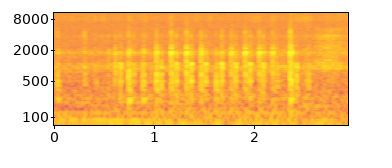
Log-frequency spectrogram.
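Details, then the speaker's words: Cabin rattle while driving: quick, uneven buzzing taps over low road rumble as the dash trim rattles against the A-pillar. The glove compartment also jiggles. "um one of the areas that I noticed is the glove the glove compartment this tends to jiggle back and forth don't know if you can hear it another area that makes a lot of noise is between the dash and the a pillar"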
